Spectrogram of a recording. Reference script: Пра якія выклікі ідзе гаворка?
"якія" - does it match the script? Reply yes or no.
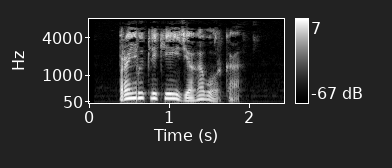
no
